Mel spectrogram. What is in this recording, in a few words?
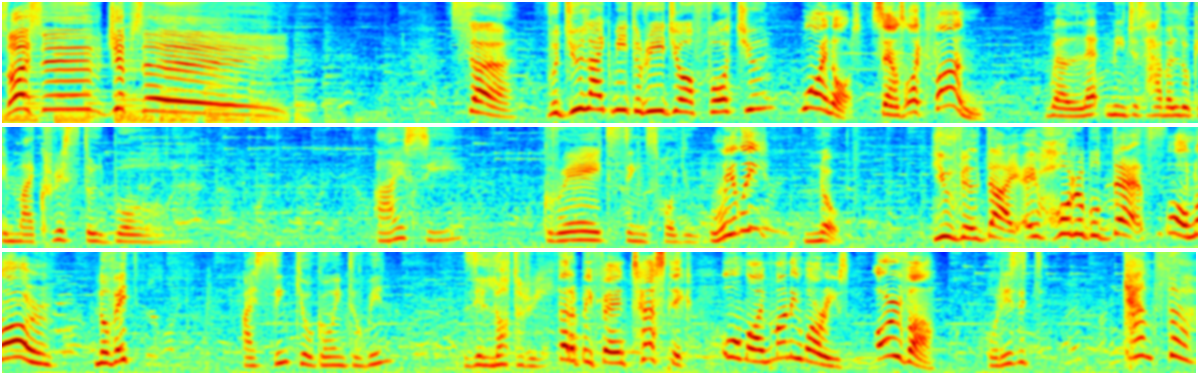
Comedy Character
